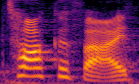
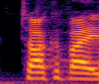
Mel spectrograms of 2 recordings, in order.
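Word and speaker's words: Tawkify: feel your best when meeting new people with tokify that's spelled t-a-w-k-i-f-y you'll feel confident that you're meeting someone special who is picked just for you talkify is the country's number one modern matchmaking service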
